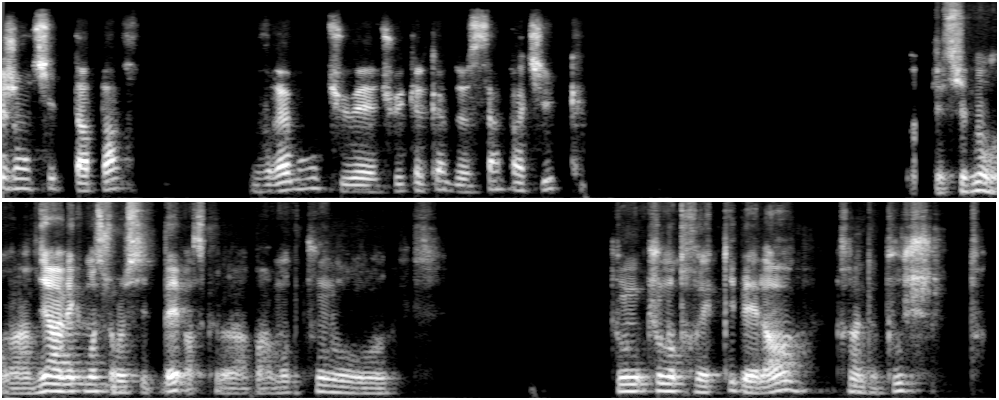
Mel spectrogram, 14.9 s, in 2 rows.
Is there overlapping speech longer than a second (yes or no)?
no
